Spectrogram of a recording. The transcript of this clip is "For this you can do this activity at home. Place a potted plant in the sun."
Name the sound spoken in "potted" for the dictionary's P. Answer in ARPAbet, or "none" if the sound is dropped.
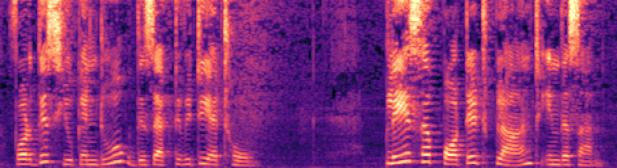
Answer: P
